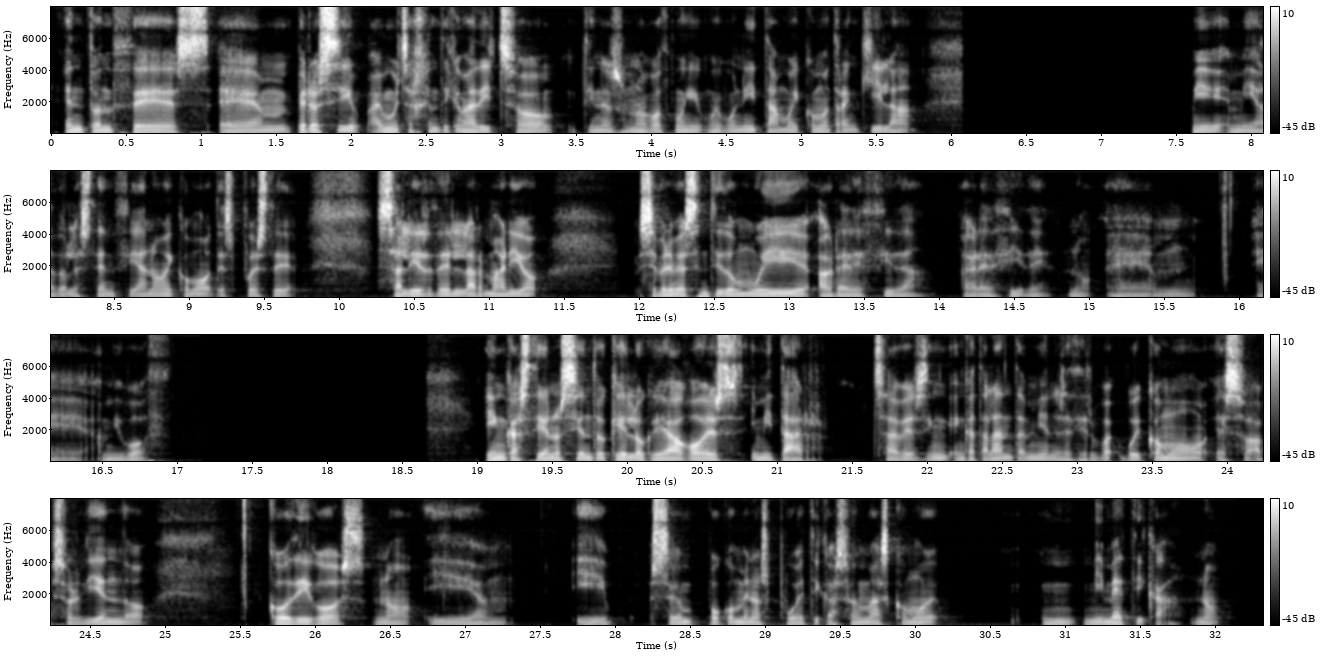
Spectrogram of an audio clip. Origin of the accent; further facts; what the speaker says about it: North Carolina, United States; Spanish is a second language; Soy de Carolina del Norte, que es una zona bastante conservadora y bastante religiosa también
